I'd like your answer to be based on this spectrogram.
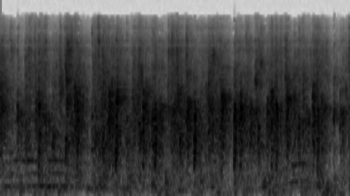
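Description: A church congregation applauds steadily, a dense, sustained wash of clapping that holds at an even level throughout, with a voice faintly mixed in.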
